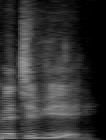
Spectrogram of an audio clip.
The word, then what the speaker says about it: Metivier: Metivier, how am I pronouncing that? Metivier.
